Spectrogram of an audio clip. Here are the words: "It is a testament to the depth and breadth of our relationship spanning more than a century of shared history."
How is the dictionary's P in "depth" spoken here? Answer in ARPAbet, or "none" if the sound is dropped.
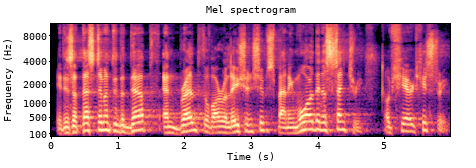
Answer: P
